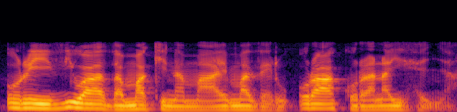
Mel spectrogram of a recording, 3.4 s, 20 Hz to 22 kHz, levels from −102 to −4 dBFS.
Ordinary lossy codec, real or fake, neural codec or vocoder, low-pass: none; real; none; 5.4 kHz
